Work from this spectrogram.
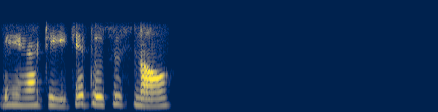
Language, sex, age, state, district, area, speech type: Dogri, female, 30-45, Jammu and Kashmir, Reasi, urban, conversation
